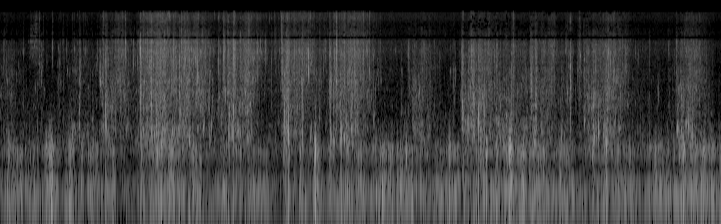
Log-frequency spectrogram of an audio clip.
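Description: Wind buffeting the microphone, a steady low rumble, with bursts of hissing water and wind noise that swell and fade about five times.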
